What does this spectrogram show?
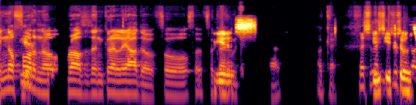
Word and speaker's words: grelhado: How do you say grillado in Portuguese?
